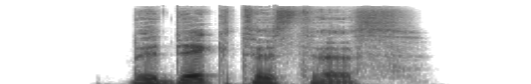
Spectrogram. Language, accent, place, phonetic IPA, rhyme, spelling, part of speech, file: German, Germany, Berlin, [bəˈdɛktəstəs], -ɛktəstəs, bedecktestes, adjective, De-bedecktestes.ogg
- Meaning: strong/mixed nominative/accusative neuter singular superlative degree of bedeckt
